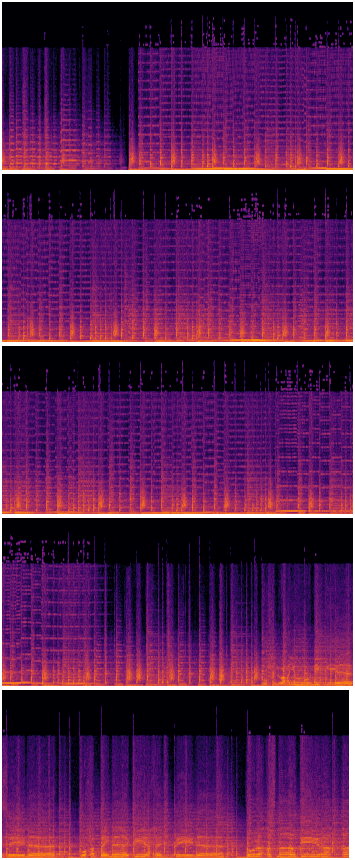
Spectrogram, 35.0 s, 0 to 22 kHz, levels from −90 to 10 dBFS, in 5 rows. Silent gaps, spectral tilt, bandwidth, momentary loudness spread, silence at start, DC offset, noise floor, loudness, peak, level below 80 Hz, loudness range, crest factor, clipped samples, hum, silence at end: none; -5.5 dB/octave; 20 kHz; 8 LU; 0 s; 2%; -44 dBFS; -23 LUFS; -4 dBFS; -36 dBFS; 5 LU; 18 dB; under 0.1%; none; 0 s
